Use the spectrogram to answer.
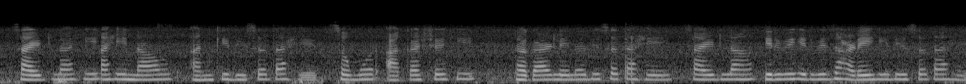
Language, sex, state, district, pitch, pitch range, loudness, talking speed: Marathi, female, Maharashtra, Nagpur, 230 Hz, 220-240 Hz, -28 LUFS, 100 wpm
